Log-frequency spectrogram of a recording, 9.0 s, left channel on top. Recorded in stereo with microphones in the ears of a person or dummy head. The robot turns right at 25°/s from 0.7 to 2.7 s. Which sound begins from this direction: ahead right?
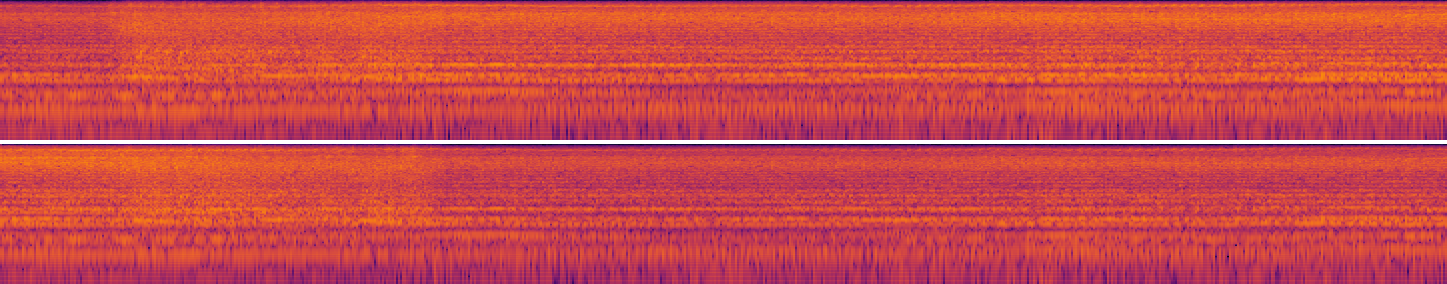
A drone, at 0.0 s.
